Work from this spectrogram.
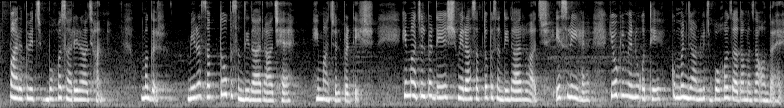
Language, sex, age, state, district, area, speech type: Punjabi, female, 18-30, Punjab, Tarn Taran, urban, spontaneous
